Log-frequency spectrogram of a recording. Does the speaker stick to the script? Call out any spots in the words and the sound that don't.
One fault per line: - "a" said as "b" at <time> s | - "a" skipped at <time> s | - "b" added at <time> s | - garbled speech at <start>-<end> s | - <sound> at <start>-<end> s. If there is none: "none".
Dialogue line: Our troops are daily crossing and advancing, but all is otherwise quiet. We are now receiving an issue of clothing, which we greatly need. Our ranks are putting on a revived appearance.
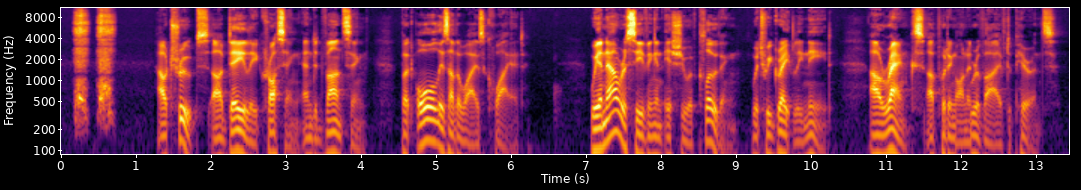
- sniff at 0.2-0.7 s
